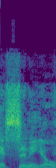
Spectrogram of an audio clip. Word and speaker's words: Arsenio: I don't think you're pronouncing his name right. What is his name? Arsenio.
